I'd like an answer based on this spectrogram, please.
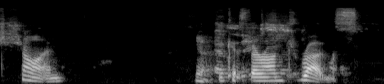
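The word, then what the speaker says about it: Seán: language so that come like Sean spell s an is it has roots in the Gaelic language and that's why it spelled Cen and pronounced Sean yeah because they're on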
